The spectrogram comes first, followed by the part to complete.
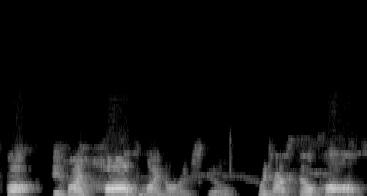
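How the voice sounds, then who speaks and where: A woman's voice: fairly high pitch, big pitch swings, unhurried, dull audio, slight background noise. A woman playing a tabletop game, eagerly explaining her moves. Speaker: player. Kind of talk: casual chat at a game table.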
